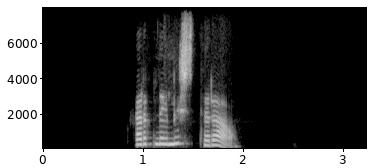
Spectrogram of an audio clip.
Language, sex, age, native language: Icelandic, female, 30-39, Icelandic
